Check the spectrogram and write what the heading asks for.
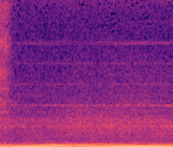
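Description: Dark ambient background music: a steady low rumbling drone with no beat, running loud between the spoken passages.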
